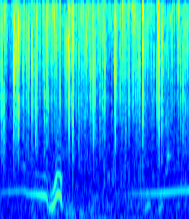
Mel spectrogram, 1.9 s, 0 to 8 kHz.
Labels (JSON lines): {"label": "biophony, cascading saw", "recorder": "SoundTrap 600 or HydroMoth"}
